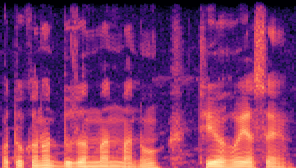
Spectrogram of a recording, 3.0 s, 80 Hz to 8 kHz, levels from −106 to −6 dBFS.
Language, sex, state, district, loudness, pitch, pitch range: Assamese, male, Assam, Sonitpur, -17 LUFS, 95 Hz, 90-100 Hz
